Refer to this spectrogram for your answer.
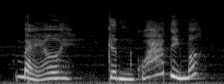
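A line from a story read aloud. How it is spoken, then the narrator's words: Involuntary exclamation. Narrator (Vietnamese): cô vẫn không thể không thốt lên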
